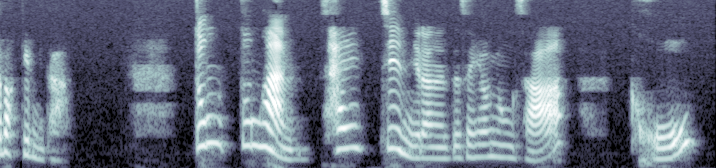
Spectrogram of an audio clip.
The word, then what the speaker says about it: gros: 뚱뚱한, 살찐이라는 뜻의 형용사 gros 해서 S 발음 없고 여성형으로 갈 때는 S 하나 더 추가해주면서 grosse 이렇게 됩니다.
